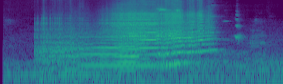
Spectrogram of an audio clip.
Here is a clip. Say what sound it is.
Metal Door Creaking Closing
Metal door in the kitchen of my house
creak, creaking, creaking-door, door, door-creaking, metal-door, old-metal-door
